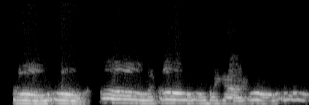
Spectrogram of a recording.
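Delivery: mock very slow, drawn-out weeping oh's. Retelling hearing a woman in the mountains, imitating her crying. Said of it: "she starts kind of crying".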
